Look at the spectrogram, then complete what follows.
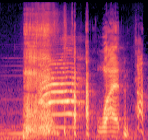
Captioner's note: laughing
